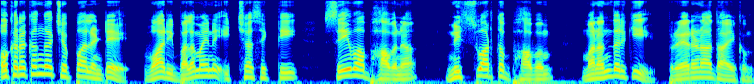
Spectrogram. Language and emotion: Telugu, neutral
